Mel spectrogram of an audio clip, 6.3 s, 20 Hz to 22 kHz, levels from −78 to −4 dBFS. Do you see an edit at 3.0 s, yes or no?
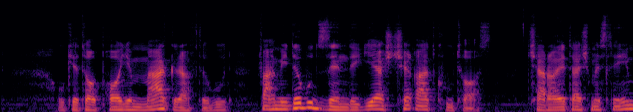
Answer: no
